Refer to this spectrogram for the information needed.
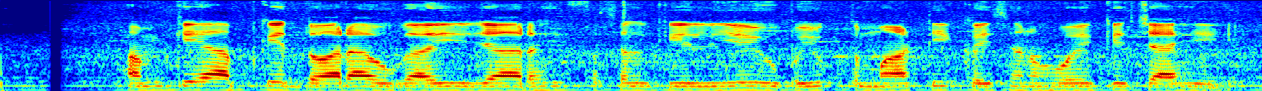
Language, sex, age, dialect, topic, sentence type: Bhojpuri, male, 18-24, Southern / Standard, agriculture, question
